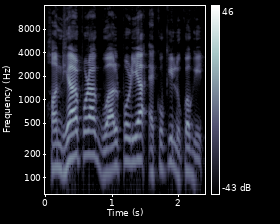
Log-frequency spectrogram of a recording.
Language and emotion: Assamese, neutral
